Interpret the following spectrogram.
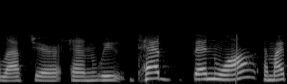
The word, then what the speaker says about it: Benoit: the folk festival last year and we tab benoit am i pronouncing this correctly chad benoit yeah he's a headliner that's correct yeah and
